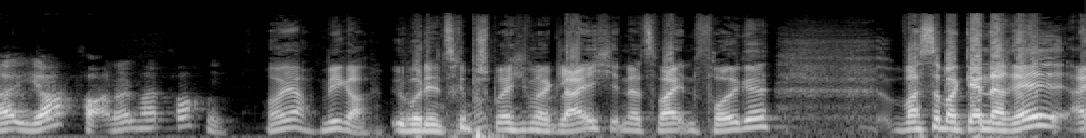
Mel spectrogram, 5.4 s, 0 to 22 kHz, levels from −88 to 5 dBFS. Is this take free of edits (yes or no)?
yes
